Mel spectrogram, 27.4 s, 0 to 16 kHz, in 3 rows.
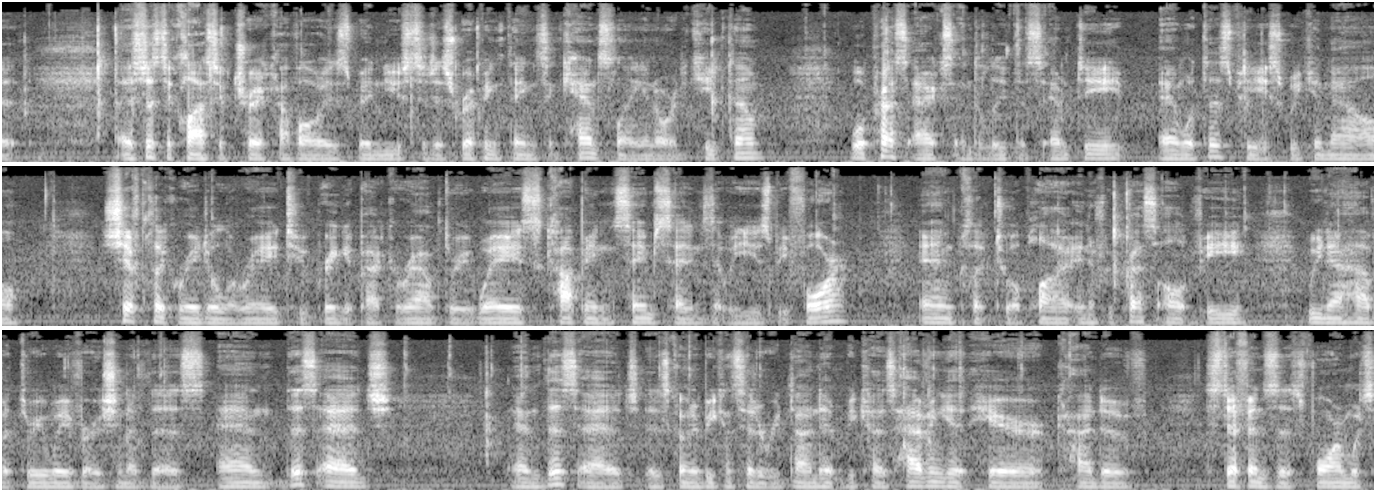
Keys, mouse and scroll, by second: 0.6 ctrl+i, 1.3 x, 1.8 click, 2.9 KP_7, 4.7 Tab, 5.3 click, 5.8 x, 6.2 click, 8.2 q, 9.8 click, 14.5 click, 15.1-16.5 middle drag, 16.5 alt+v, 17.2 click, 17.7-19.2 middle drag, 19.5 scroll up 1, 20.7 scroll down 1, 21.0 middle click, 21.8 shift+scroll up 2, 22.4 scroll down 1, 22.7 middle click, 22.9 scroll up 1, 23.4 middle click, 24.7 shift+scroll up 2, 25.1-27.0 middle drag, 27.0 scroll down 1.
